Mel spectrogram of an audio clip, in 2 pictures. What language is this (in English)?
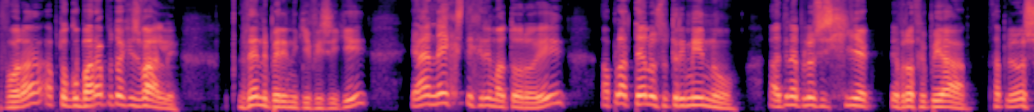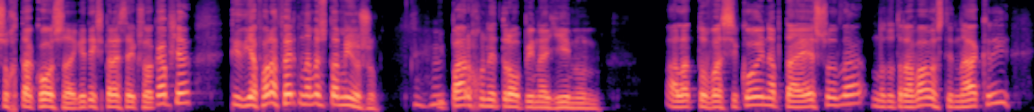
Greek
